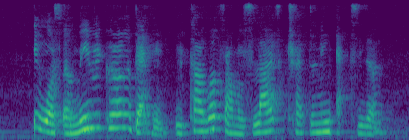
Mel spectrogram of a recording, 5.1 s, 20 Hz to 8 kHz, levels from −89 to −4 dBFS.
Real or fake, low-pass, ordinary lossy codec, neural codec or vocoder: fake; 7.2 kHz; none; codec, 16 kHz in and 24 kHz out, 1.1 kbps, FireRedTTS-2 codec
